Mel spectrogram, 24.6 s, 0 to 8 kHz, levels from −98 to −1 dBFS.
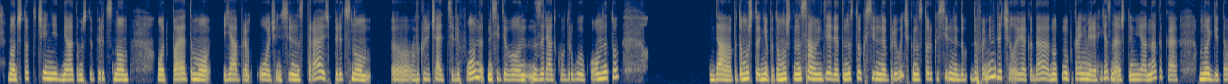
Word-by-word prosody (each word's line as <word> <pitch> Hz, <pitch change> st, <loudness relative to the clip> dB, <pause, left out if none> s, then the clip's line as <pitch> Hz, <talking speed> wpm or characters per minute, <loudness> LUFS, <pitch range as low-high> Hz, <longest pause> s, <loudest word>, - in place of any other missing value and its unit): Но 180 Hz, -, +4 dB
вот 170 Hz, -2 st, +1 dB
что 210 Hz, -, -3 dB
в -, -, -32 dB
течение 200 Hz, -3 st, +4 dB
дня 175 Hz, +1 st, 0 dB
там, 175 Hz, +1 st, -1 dB
что 190 Hz, +2 st, -8 dB
перед 200 Hz, 0 st, -4 dB
сном. 175 Hz, -3 st, +2 dB, 0.6 s
Вот 175 Hz, -1 st, +2 dB
поэтому 180 Hz, -3 st, +2 dB, 0.3 s
я 180 Hz, +1 st, -1 dB
прям 165 Hz, -, -6 dB, 0.2 s
очень 170 Hz, -3 st, -2 dB
сильно 175 Hz, -2 st, +2 dB
стараюсь 190 Hz, +6 st, -3 dB
перед 185 Hz, -1 st, -2 dB
сном, 175 Hz, -5 st, +2 dB, 0.4 s
э, -, -, -3 dB, 0.3 s
выключать 180 Hz, 0 st, -4 dB
телефон, 195 Hz, +6 st, +1 dB
относить 185 Hz, -3 st, 0 dB
его 170 Hz, -2 st, -1 dB
на 170 Hz, +1 st, +1 dB
зарядку 180 Hz, -1 st, -3 dB
в 170 Hz, -, -8 dB
другую 185 Hz, 0 st, -2 dB
комнату. 220 Hz, +9 st, +2 dB, 1.8 s
Да, 170 Hz, -2 st, +2 dB
потому 195 Hz, +2 st, +4 dB
что, 195 Hz, -4 st, -2 dB
не 185 Hz, +1 st, +5 dB
потому 180 Hz, +3 st, +5 dB
что, 200 Hz, -, -6 dB
на 185 Hz, +1 st, +7 dB
самом 195 Hz, -4 st, +3 dB
деле, 190 Hz, -1 st, -1 dB
это 175 Hz, +1 st, -3 dB
настолько 195 Hz, +3 st, 0 dB
сильная 185 Hz, -3 st, +1 dB
привычка, 195 Hz, -, -4 dB
настолько 195 Hz, +2 st, -1 dB
сильный 190 Hz, 0 st, +1 dB
доф 175 Hz, 0 st, -3 dB
дофамин 245 Hz, +8 st, +2 dB
для 240 Hz, -5 st, +2 dB
человека. 180 Hz, -5 st, -4 dB
Да, 185 Hz, +1 st, -3 dB
ну, 180 Hz, 0 st, +1 dB
ну, 210 Hz, -1 st, +1 dB
по 190 Hz, +1 st, -24 dB
крайней 195 Hz, -1 st, +2 dB
мере, 165 Hz, -3 st, +2 dB
я 215 Hz, +2 st, -2 dB
знаю, 190 Hz, -6 st, -1 dB
что 170 Hz, -, -5 dB
не 175 Hz, 0 st, +1 dB
я 175 Hz, -1 st, -3 dB
одна 180 Hz, +7 st, 0 dB
такая. 175 Hz, -11 st, -7 dB, 0.4 s
Многие 190 Hz, -3 st, +5 dB
там 180 Hz, +2 st, -7 dB
185 Hz, 155 wpm, -22 LUFS, 175-195 Hz, 1.8 s, на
